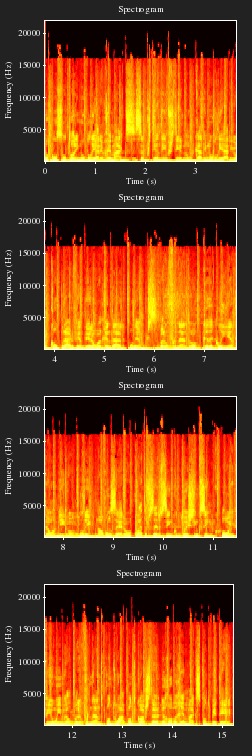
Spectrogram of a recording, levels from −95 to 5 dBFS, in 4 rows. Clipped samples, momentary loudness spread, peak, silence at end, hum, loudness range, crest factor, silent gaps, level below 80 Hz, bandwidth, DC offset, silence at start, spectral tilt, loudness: under 0.1%; 3 LU; -2 dBFS; 0 s; none; 1 LU; 10 dB; none; -20 dBFS; 19 kHz; 1%; 0 s; -4.5 dB/octave; -12 LUFS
